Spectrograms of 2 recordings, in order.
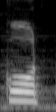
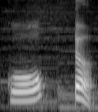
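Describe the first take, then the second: First: The two syllables are joined without pause. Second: The two syllables are split by a pause. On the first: "direct वाचायचं आहे" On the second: "वाचन शिकेपर्यंत"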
